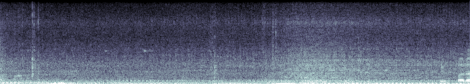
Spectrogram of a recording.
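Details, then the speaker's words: Suzuki Carry Futura pickup, sound at the exhaust: lumpy, uneven puffing with beats dropping out at idle. Revving makes the whole cabin vibrate and it lacks power on the road. Misfire, apparently with one cylinder not firing. "kita gas dia getar ya [Musik] teman-teman di situ terasa pada saat kita gas dia bergetar seperti itu bergetar semua di bagian kabin mobil ya"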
